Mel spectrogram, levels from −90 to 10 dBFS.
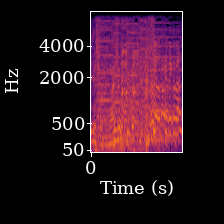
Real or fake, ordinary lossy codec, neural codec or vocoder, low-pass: real; none; none; 7.2 kHz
